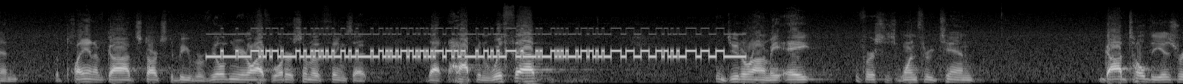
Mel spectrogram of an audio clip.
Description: RTTY (50 baud, 450 Hz shift), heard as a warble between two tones, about 1600 Hz centre. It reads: PD0UF DE VU5XRK 599 599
